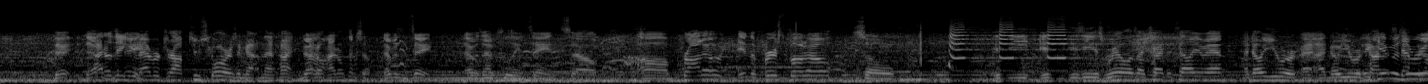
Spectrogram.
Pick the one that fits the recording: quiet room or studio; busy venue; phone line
busy venue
